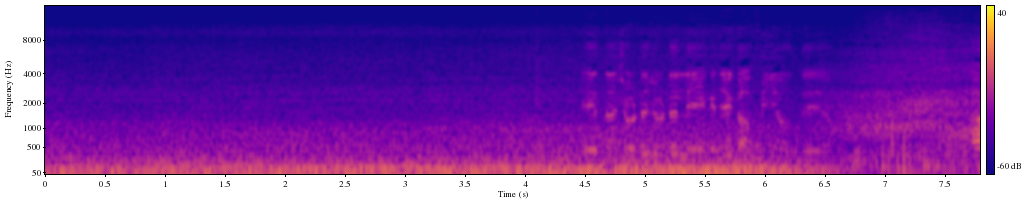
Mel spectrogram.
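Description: A vehicle engine rumbles steadily from inside the cab as it drives along.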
